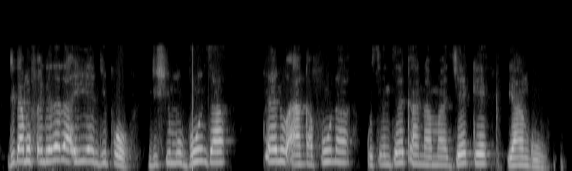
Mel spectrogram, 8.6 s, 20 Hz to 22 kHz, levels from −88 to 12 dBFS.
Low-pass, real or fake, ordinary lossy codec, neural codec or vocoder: 7.2 kHz; real; Opus, 16 kbps; none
